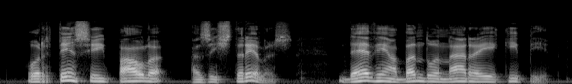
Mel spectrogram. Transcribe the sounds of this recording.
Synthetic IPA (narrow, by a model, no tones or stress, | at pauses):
oɾt̪ẽsɐipawlɐ | ɐzest̪ɾelɐ̰z | d̪ɛvẽj̃abɐ̃nd̪onaɾɐekipɪ̰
